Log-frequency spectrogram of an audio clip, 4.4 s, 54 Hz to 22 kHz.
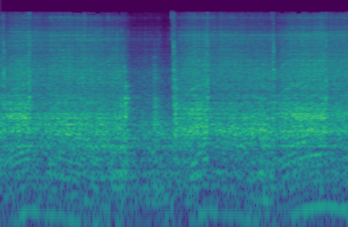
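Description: Badland Apex 12,000 lb electric winch running, its motor and gear train reeling in the synthetic rope, with a short dip about a second and a half in.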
